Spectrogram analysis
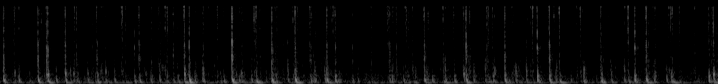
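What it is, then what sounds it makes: Laptop keyboard typing. Fingertips type on the black plastic keys of a backlit laptop keyboard. The result is a fast, steady run of short, dry clicks, each with a soft low thud and a bright tick that stops almost at once.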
